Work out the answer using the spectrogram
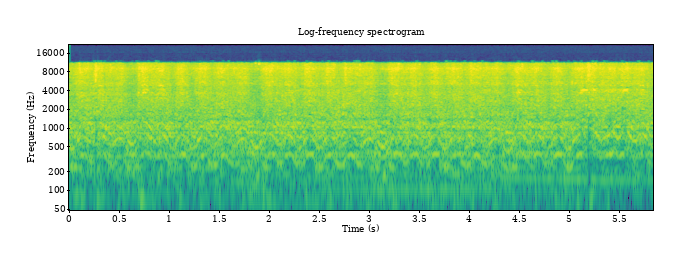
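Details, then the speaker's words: GMC 305 V6, first start in years, vacuum advance port plugged: long cranking that catches unevenly and stumbles instead of idling; ignition timing appears far out. "I think somebody's got this thing out of time so we're gonna run the phone over here real quick"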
